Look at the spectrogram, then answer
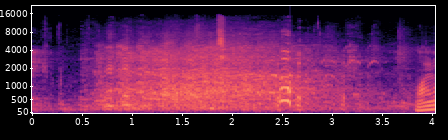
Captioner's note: laughing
